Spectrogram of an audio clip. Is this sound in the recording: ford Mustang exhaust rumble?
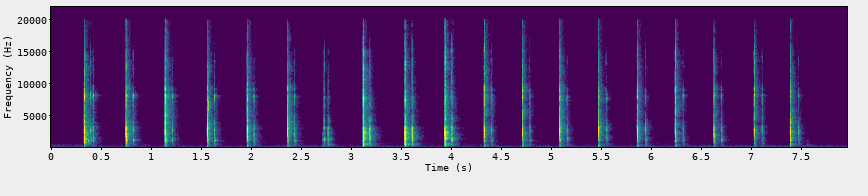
no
